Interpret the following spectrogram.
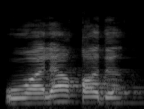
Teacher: وَلَقَدْ، قاف کو دال کے ساتھ ملائیں گے، دال کو جھٹکے کے ساتھ پڑھیں گے، حروف قلقلہ کا حرف ہے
